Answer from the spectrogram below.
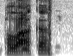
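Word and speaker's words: Polacca: Is that how you say her name, Palaka? – Yes. – Mona Palaka, yeah.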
